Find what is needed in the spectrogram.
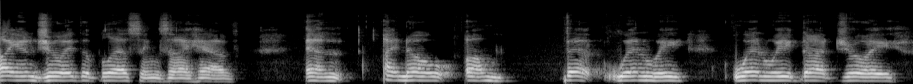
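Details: Adult woman with progressive supranuclear palsy, a progressive neurological disease with no cure, diagnosed in 2020, speaking in her own words; hesitations; dysarthria with word repetition (progressive supranuclear palsy).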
